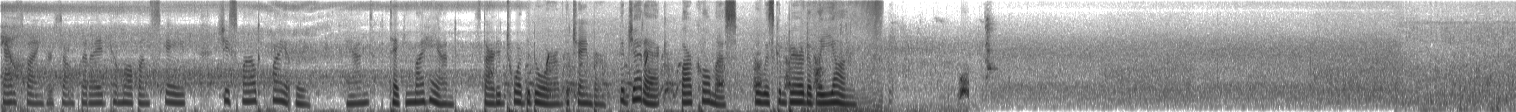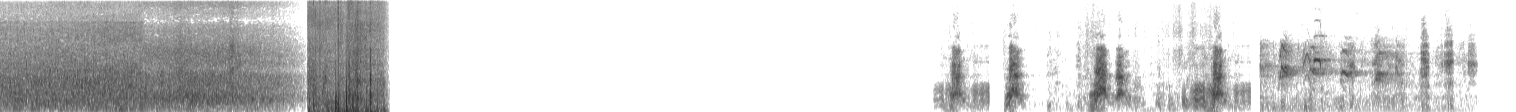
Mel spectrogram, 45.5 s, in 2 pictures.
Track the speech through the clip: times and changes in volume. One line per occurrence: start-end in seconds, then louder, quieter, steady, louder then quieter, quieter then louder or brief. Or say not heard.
0.0-12.8 louder.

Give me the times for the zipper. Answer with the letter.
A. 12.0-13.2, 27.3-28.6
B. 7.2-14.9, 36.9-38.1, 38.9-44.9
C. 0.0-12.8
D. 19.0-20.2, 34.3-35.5
A.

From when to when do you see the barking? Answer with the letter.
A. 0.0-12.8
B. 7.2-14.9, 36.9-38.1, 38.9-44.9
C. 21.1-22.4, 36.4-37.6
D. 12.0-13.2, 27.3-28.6
B.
